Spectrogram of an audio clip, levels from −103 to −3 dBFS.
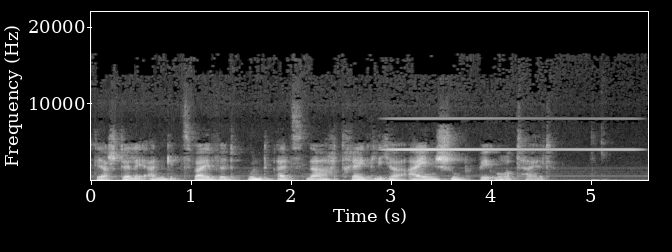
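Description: From 2.83 s to the end, a thin 4 kHz feedback whistle sits about 5 dB below the speech, likely a loudspeaker-to-microphone loop held just short of runaway.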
